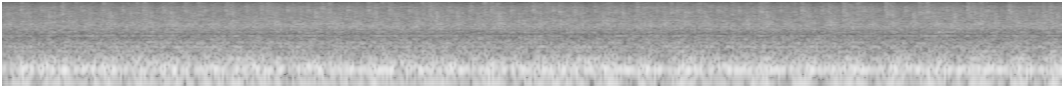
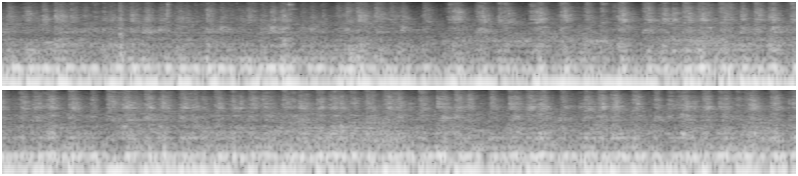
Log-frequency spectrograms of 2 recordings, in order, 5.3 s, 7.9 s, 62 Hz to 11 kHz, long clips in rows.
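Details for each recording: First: Chevy Gasser V8, warmish after about half an hour home, distributor locked out with the timing curve removed, initial timing raised to 32°: smooth, quick, even idle sitting well above a normal warm idle; fast idle from advanced ignition timing. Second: V8 on final tune, distributor locked at 38° timing, idling about 1000 rpm in gear with a somewhat tight converter: a deep lumpy burble with a steady loping beat and no knocks or ticks. It runs a little rich but sounds healthy.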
